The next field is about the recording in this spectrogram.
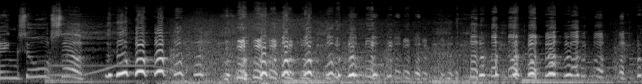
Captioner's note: both laugh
